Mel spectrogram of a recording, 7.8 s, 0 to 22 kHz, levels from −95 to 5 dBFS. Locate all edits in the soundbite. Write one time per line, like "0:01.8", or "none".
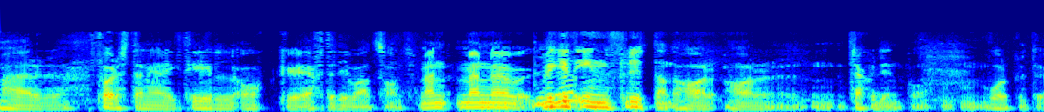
none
